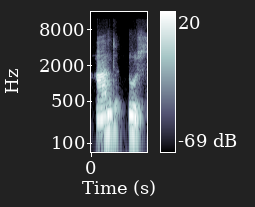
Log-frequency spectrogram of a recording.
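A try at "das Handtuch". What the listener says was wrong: টুস না, টুক। এই যে উ আছে, ওর পরে আসলে খ হয়।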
